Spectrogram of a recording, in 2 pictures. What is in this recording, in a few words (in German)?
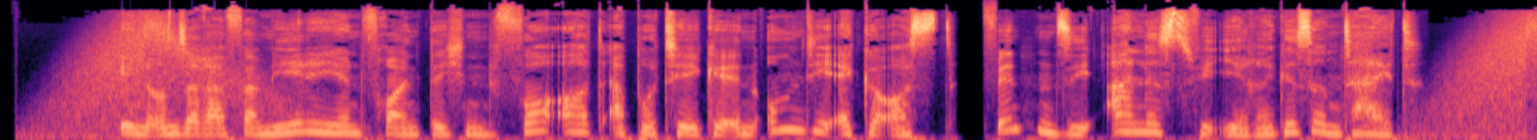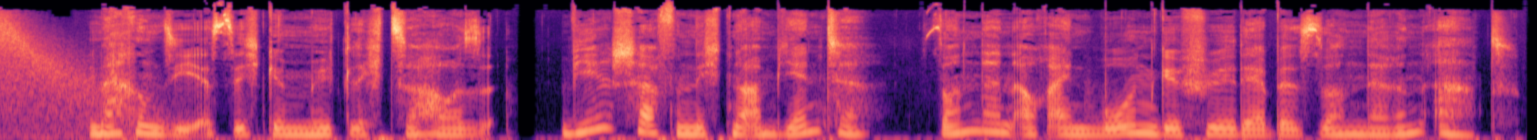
vertrauensvoll heimelig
